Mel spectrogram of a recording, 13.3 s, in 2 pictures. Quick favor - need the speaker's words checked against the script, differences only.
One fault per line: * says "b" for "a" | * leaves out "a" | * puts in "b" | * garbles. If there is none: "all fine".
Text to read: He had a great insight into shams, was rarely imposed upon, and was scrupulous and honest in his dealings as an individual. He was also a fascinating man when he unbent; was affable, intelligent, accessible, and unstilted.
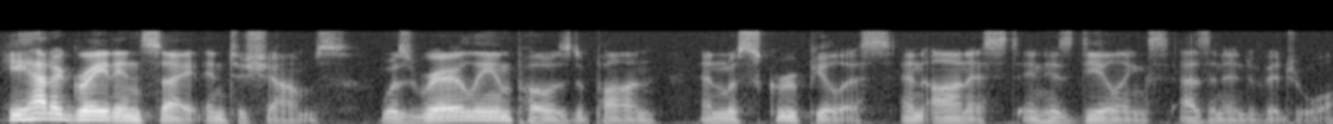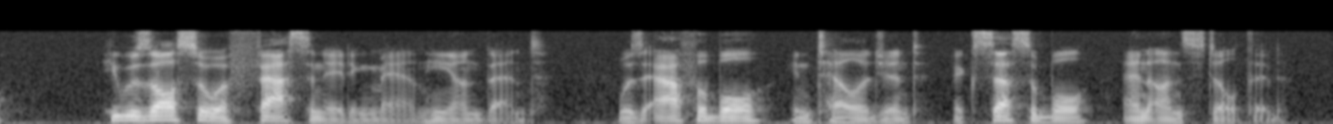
* leaves out "when"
